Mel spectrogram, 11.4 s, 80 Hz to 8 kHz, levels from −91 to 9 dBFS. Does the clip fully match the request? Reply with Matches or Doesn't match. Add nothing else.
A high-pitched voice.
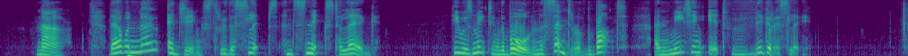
Matches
